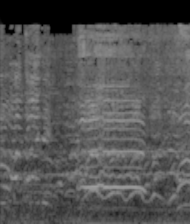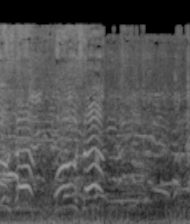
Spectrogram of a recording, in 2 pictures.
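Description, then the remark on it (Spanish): A crowd of migrant men who have just crossed the border fence into Spain shout and cheer with joy, many voices overlapping in loud, rising and falling whoops over a steady rumble of noise. “El drama de la inmigración se esconde detrás de esos gritos de alegría.”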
